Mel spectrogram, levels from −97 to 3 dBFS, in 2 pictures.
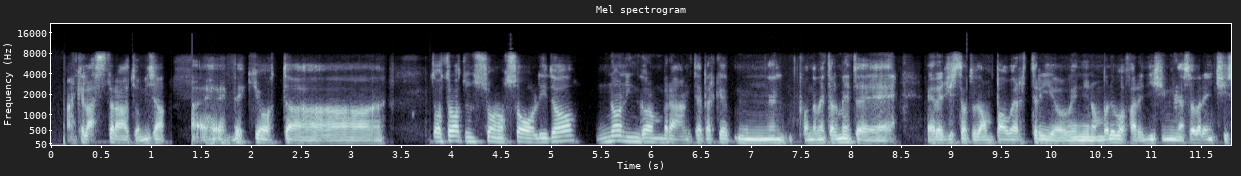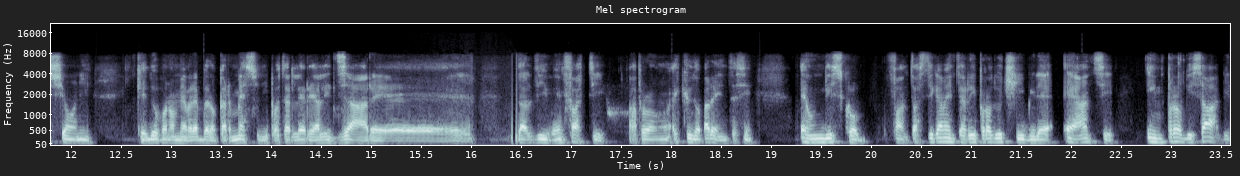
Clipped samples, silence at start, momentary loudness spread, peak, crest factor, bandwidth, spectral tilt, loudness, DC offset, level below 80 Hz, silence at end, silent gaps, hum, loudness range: under 0.1%; 0.15 s; 7 LU; -2 dBFS; 14 dB; 8.4 kHz; -5 dB/octave; -15 LUFS; under 0.1%; -54 dBFS; 0 s; none; none; 2 LU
